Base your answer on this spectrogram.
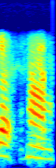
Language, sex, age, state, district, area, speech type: Marathi, female, 45-60, Maharashtra, Thane, urban, conversation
